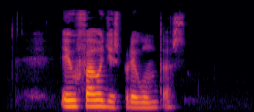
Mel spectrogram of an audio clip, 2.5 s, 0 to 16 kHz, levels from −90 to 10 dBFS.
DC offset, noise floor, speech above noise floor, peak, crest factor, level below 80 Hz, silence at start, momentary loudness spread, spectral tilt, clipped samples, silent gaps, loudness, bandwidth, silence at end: under 0.1%; -76 dBFS; 57 dB; -2 dBFS; 20 dB; -74 dBFS; 0.65 s; 18 LU; -5.5 dB/octave; under 0.1%; none; -19 LUFS; 11.5 kHz; 0.7 s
